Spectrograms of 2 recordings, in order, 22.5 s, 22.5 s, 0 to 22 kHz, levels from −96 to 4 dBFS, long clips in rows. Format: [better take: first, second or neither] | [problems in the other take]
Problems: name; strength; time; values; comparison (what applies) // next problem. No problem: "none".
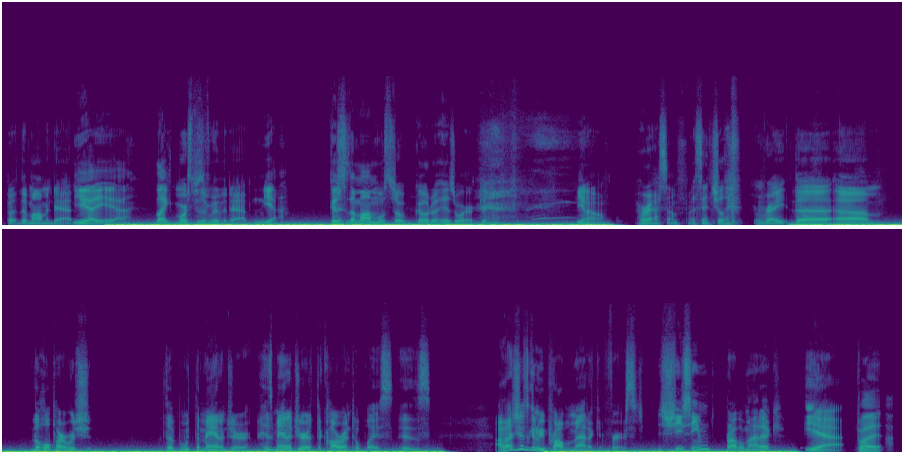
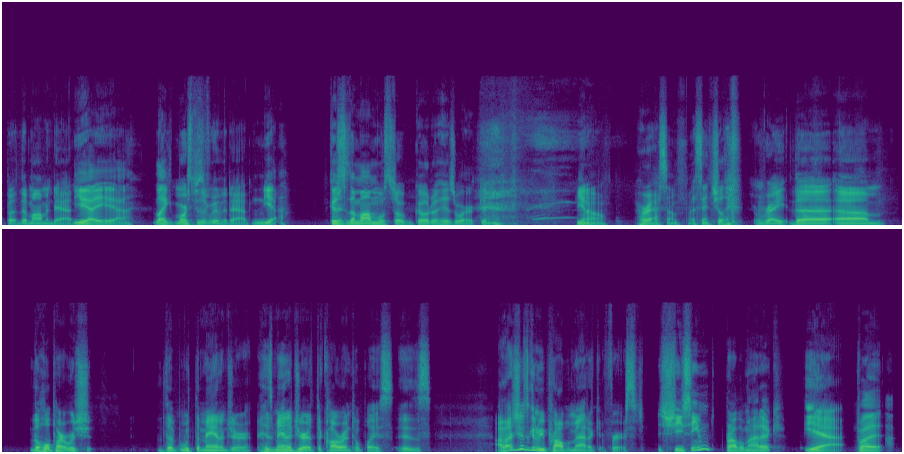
second | low rumble; noticeable; from 1.5 to 7.5 s, from 10 to 17 s and from 18 to 21 s; 10 dB below the speech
